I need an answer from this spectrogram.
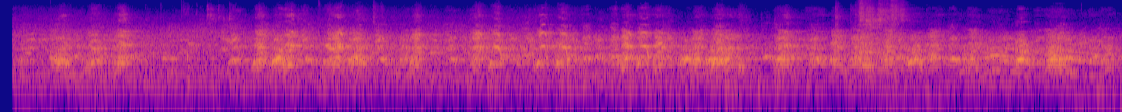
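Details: Many dogs barking together in a shelter, a dense continuous chorus of overlapping barks and yelps with no pauses, steady throughout.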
